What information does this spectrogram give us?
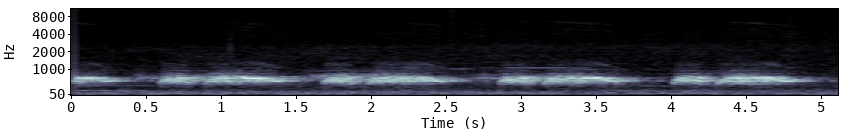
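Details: Spotted dove from Ca Mau with a powerful, pigeon-like voice gives deep, resonant coos. Four or five drawn-out phrases rise and fall about a second apart against a quiet low rumble.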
